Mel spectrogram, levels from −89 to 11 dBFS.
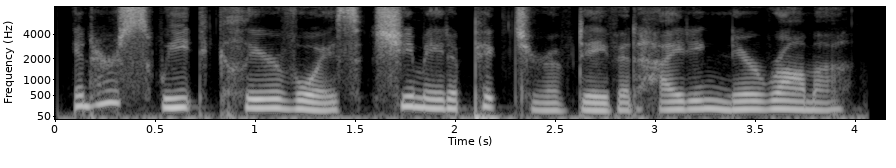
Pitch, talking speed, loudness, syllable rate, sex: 190 Hz, 200 wpm, -21 LUFS, 5.3 syllables/s, female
